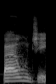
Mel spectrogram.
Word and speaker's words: Bowgie: no, it's I've been saying bogey for 2.5 years, and it's pronounced Bowgie.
